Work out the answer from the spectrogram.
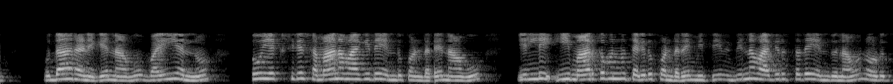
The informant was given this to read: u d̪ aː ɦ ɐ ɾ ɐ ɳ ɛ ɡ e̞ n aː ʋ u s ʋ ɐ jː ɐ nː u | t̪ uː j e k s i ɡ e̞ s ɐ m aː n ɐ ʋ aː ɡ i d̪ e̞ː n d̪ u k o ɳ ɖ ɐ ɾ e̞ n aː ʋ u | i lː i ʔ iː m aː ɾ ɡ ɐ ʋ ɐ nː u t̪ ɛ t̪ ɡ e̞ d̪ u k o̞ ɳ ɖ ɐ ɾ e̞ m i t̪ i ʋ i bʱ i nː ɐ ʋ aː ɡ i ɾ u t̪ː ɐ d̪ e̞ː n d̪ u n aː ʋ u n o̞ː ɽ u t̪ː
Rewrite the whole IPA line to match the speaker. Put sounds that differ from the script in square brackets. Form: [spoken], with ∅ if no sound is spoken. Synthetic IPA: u d̪ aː ɦ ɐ ɾ ɐ ɳ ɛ ɡ e̞ n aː ʋ u [∅] ʋ ɐ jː ɐ nː u | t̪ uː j e k s i ɡ e̞ s ɐ m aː n ɐ ʋ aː ɡ i d̪ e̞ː n d̪ u k o ɳ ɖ ɐ ɾ e̞ n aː ʋ u | i lː i ʔ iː m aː ɾ ɡ ɐ ʋ ɐ nː u t̪ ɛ [∅] ɡ e̞ d̪ u k o̞ ɳ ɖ ɐ ɾ e̞ m i t̪ i ʋ i bʱ i nː ɐ ʋ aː ɡ i ɾ u t̪ː ɐ d̪ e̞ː n d̪ u n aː ʋ u n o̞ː ɽ u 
